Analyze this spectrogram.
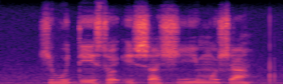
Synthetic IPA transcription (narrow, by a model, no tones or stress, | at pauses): ʃiβutʼisɔʔiʂaʃimɔʃa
